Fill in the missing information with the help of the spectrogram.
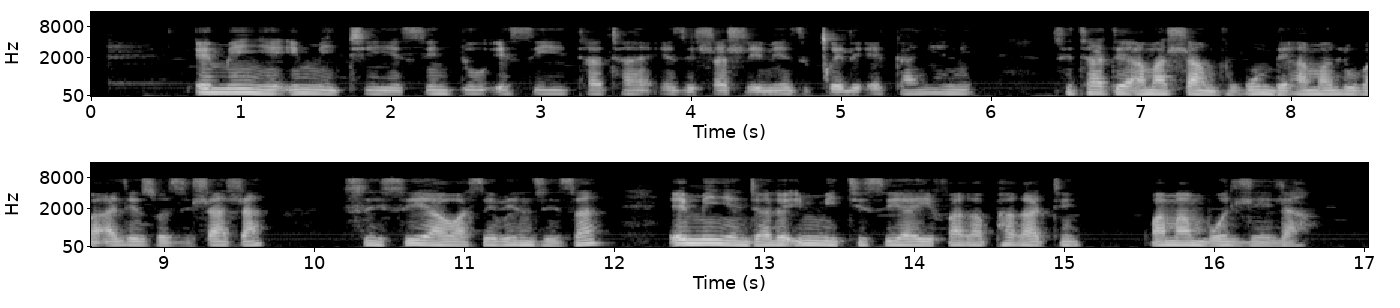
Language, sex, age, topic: North Ndebele, male, 36-49, health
